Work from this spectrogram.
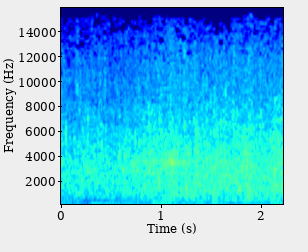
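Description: Steady broadband rush of a small river flowing beside a dispersed camping spot, continuous and fairly close, with a faint low engine-like hum underneath and no talking.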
